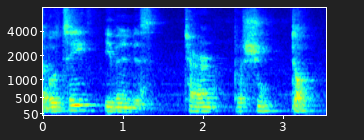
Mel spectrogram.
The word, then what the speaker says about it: prosciutto: you see the boutique even in this term prosciutto prosciutto prosciutto basically zaha uh raw ham mortadella oh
